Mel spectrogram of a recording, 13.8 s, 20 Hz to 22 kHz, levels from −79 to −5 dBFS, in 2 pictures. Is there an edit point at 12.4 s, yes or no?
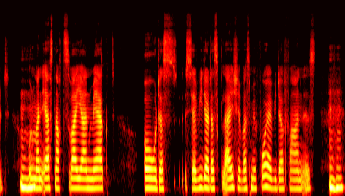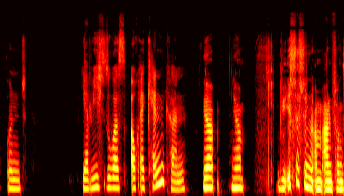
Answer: yes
